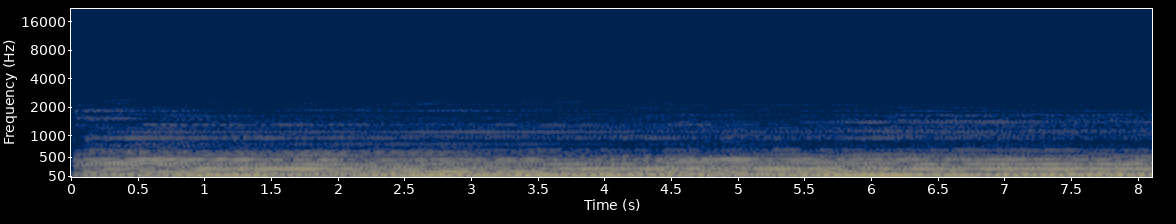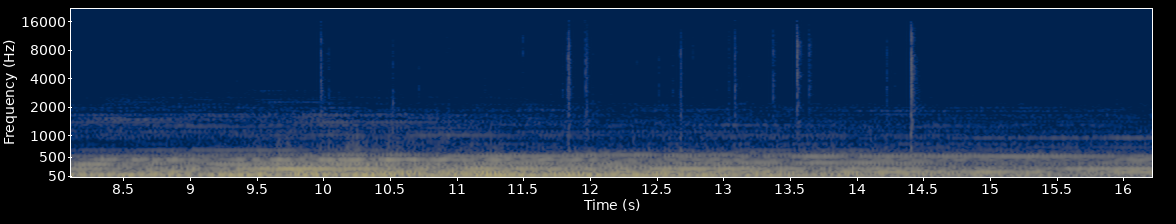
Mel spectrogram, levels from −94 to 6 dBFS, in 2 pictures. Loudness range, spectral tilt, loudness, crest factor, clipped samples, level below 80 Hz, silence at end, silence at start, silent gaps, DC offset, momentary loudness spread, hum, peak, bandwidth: 4 LU; -11 dB/octave; -36 LUFS; 16 dB; under 0.1%; -38 dBFS; 0 s; 0 s; none; under 0.1%; 8 LU; none; -18 dBFS; 1.9 kHz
